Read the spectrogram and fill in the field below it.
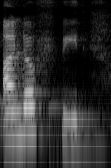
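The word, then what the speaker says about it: underfeed: बोलेंगे अंडर फीड अंडर जब आप र को पूरा र बोल देते हैं तो इस तरह से आपका जो प्रोनंसिएशन है वो रॉन्ग हो जाता है तो आप क्या करें इसको साइलेंट रखें आपका प्रोनंसिएशन 100% करेक्ट होगा पूरा हो जाएगा अंडरफीड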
